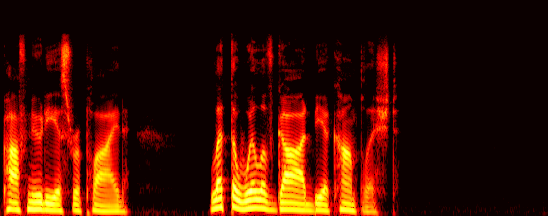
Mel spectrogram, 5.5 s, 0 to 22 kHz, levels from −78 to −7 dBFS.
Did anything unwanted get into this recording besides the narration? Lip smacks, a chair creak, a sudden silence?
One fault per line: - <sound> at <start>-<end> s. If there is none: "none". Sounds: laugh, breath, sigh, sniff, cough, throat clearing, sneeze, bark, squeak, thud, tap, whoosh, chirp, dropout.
none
